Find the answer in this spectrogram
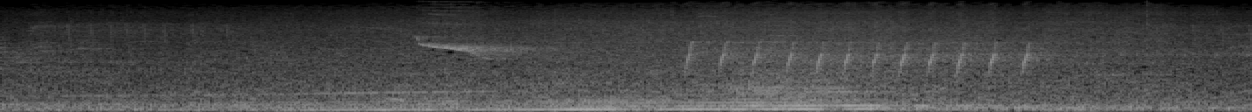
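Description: A bird calling: one downward chirp about two and a half seconds in, then a quick run of about a dozen chirps, roughly six a second. Under it, the hum of a passing motor vehicle swells and fades.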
